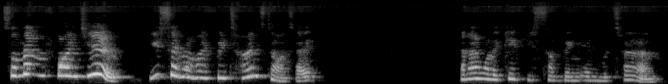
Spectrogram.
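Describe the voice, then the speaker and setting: A woman's voice: sits high, expressive, measured pace, mellow, pitched above the performer's own voice, low-quality recording. A woman voicing a bold, flirty female hellhound, forward and teasing, in a story reading.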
